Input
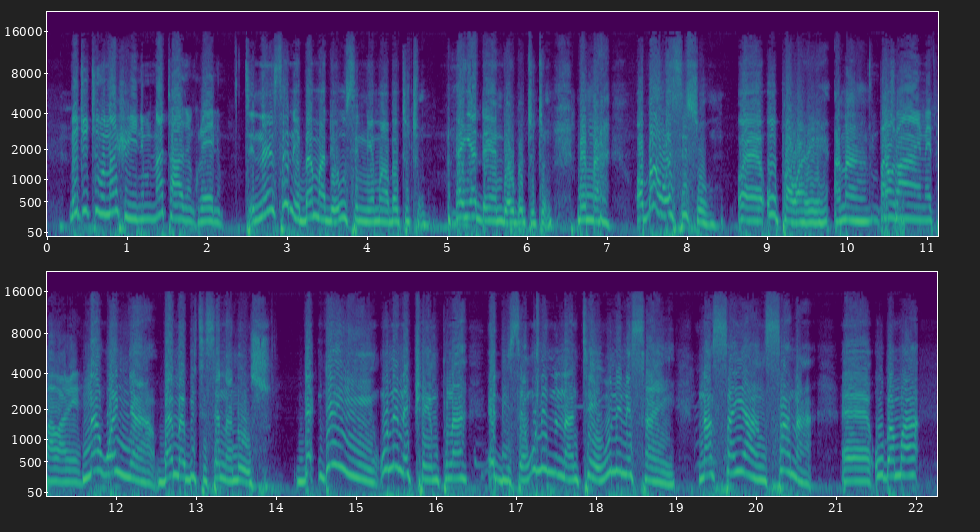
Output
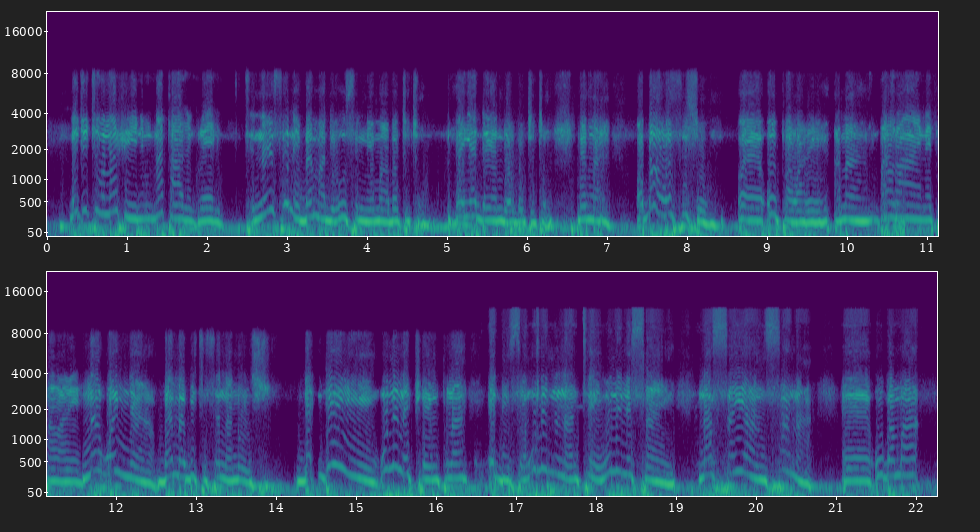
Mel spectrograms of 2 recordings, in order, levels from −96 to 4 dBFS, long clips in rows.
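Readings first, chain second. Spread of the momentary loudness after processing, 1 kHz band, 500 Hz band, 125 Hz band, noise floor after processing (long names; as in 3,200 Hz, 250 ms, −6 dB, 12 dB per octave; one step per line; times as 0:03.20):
6 LU, −22.5 dB, −16.5 dB, 0.0 dB, −53 dBFS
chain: drawn EQ curve 120 Hz 0 dB, 190 Hz −6 dB, 310 Hz −25 dB, 470 Hz −15 dB, 750 Hz −27 dB, 1,900 Hz −22 dB, 2,700 Hz +2 dB, 4,500 Hz −27 dB, 8,700 Hz −10 dB, 15,000 Hz +2 dB
brickwall limiter −34 dBFS, peak gain reduction 9 dB
level +5 dB
Opus 12 kbit/s 48,000 Hz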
